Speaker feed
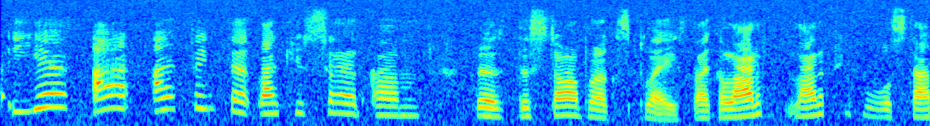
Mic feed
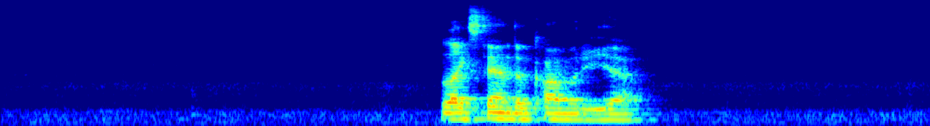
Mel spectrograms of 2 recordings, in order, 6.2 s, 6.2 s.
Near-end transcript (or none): Like stand-up comedy, yeah.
